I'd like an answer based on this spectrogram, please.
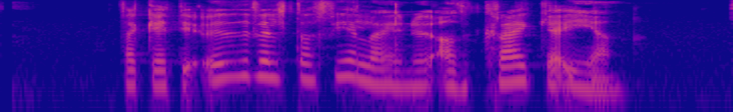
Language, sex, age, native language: Icelandic, female, 30-39, Icelandic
